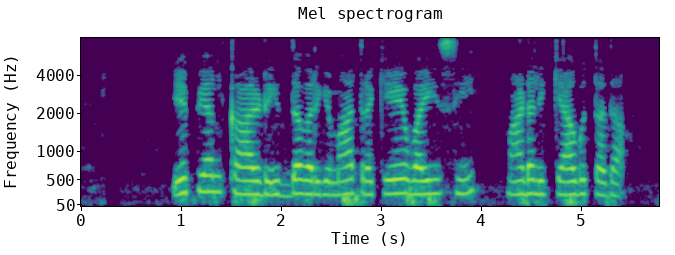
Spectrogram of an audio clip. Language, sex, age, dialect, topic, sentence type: Kannada, female, 36-40, Coastal/Dakshin, banking, question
